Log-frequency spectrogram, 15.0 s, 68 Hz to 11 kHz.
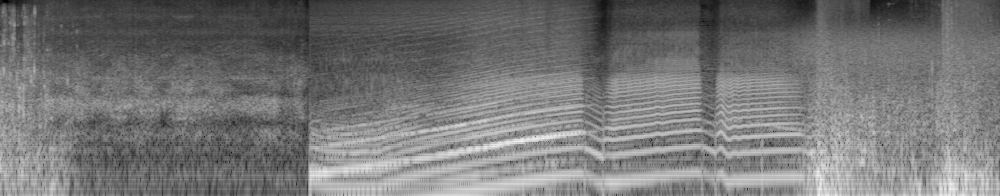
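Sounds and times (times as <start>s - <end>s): car engine accelerating hard: 4.6s - 12.2s.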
